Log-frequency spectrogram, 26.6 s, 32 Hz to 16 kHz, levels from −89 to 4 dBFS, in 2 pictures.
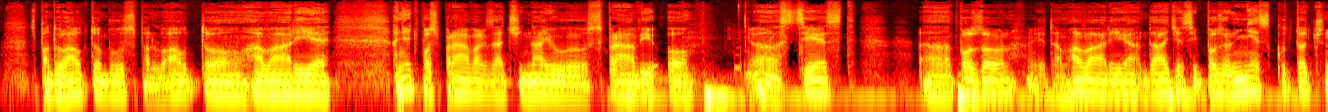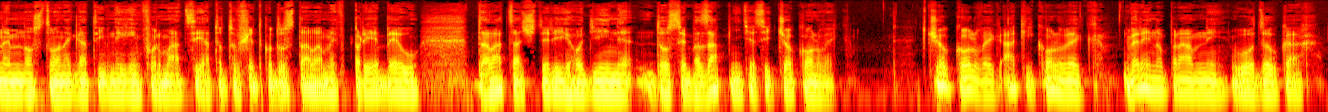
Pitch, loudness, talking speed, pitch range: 85 Hz, -16 LUFS, 100 wpm, 85-90 Hz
